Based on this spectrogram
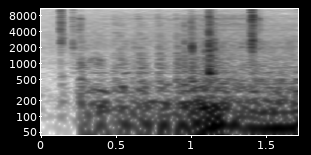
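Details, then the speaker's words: Peugeot 405 1.9 XUDT diesel running on veg oil, after fitting a BMW 320D inline filter bypassing the standard plastic housing; warm start at mild 10°C, catches quickly into steady idle; earlier whistling, suspected pump sucking air, is gone; normal. "Yeah, so it's starting really nicely now. You could hear the pump before, well, what I imagine was the pump sucking in air before, a kind of whistling noise almost, so that's gone now, so I think we can call that job a success."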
